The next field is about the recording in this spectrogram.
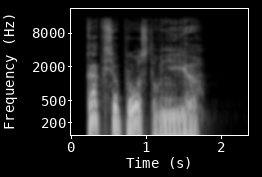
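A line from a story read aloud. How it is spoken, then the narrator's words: Muttering. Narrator (Russian): пробормотал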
